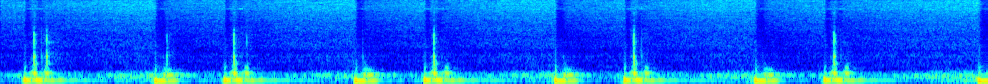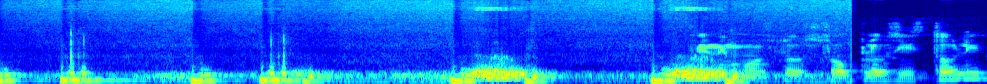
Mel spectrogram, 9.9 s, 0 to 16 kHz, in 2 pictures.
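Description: Regular heartbeat near 60 per minute with a low rumbling sound filling between beats, fitting a systolic murmur of aortic stenosis; brief voice at end.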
